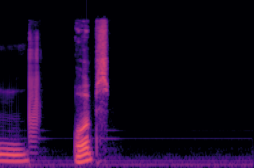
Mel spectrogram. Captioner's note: farts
